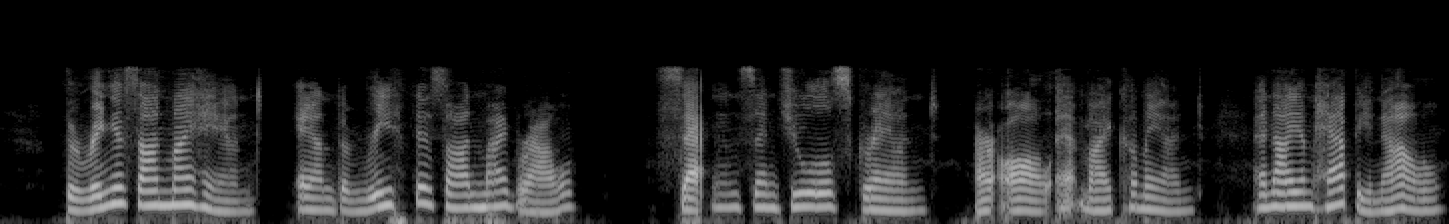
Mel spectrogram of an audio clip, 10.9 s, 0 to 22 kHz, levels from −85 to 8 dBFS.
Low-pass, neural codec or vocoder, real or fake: 7.2 kHz; codec, 16 kHz in and 24 kHz out, 1.1 kbps, FireRedTTS-2 codec; fake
